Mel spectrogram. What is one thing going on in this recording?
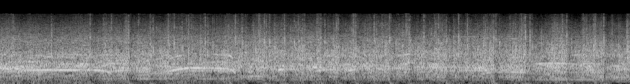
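A man sings loudly into a microphone.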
